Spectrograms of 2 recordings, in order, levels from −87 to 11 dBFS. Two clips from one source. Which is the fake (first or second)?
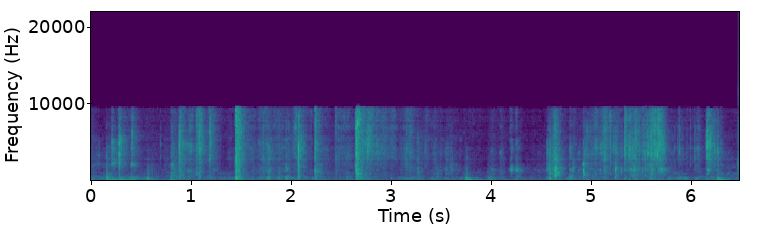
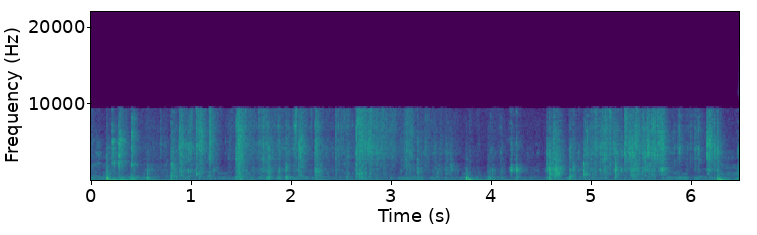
first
